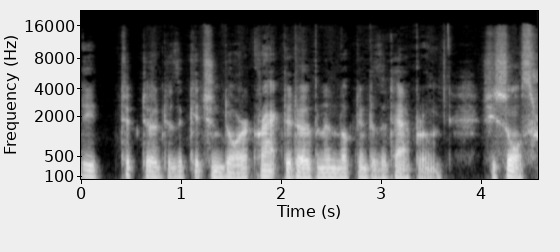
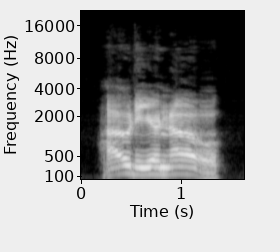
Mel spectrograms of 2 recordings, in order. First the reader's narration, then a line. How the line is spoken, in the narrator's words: The last and loudest was from Roaring Jack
